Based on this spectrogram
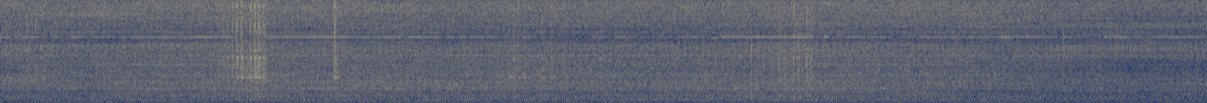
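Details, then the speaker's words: Engine running with a fast, loose metallic "rickety rackety" rattle over the exhaust note, traced to a broken-loose bracket at the tailpipe bend near the muffler, later repaired with J-B Weld high-heat epoxy; exhaust bracket rattle. "Okay, I found the problem. I got a bracket right in front right there, and this got it's done come loose. I don't know if you can see it right there. It's right in the back, and it's making that rickety rackety sound that you hear."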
